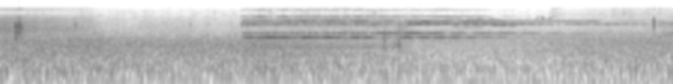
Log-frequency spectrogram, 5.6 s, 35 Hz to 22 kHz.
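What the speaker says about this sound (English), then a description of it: "I'm getting a phone call" An incoming call rings on a telephone during a Farming Simulator 19 session on the Felsbrunn map, a steady electronic bell tone starting partway through and holding over a low background hum.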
